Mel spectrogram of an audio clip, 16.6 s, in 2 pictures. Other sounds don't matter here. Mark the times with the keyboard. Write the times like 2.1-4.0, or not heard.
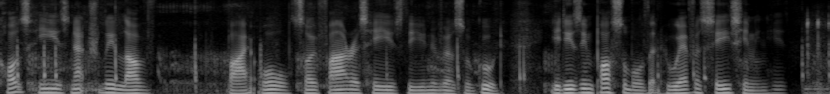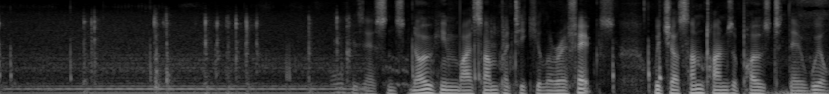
8.0-13.4.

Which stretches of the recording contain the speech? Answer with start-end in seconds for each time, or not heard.
0.0-1.6, 2.2-7.8, 11.6-16.5.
